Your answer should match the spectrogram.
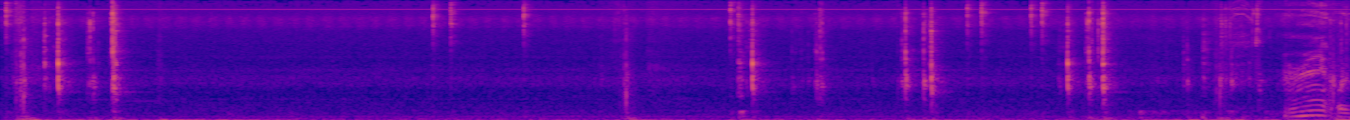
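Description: Typing on a computer keyboard: a quick run of keystrokes in the first second, then scattered single keystrokes and short runs.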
